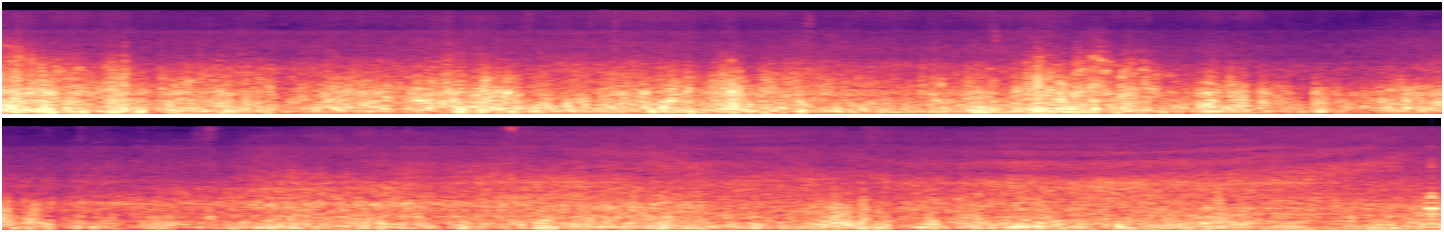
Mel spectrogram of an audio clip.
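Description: Wind buffeting the microphone in uneven gusts, a low rumbling noise that is strongest in the first half and eases a little later on.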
